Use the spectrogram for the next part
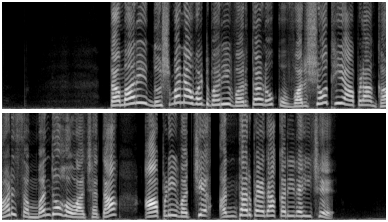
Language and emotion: Gujarati, angry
